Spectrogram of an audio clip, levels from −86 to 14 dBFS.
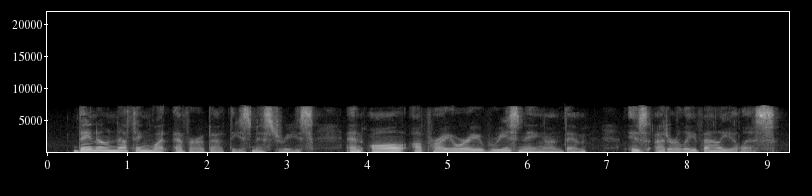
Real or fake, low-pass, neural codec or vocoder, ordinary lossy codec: real; 7.2 kHz; none; AAC, 32 kbps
